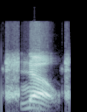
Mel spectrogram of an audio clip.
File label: Global No, Female; T2 Female 04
